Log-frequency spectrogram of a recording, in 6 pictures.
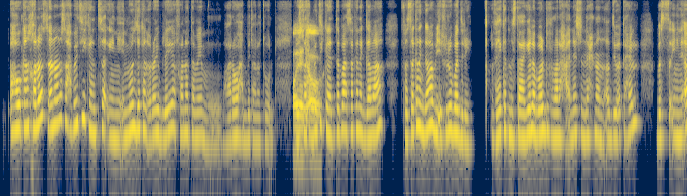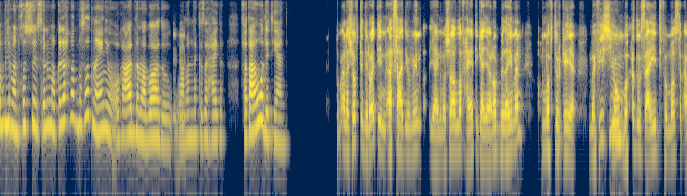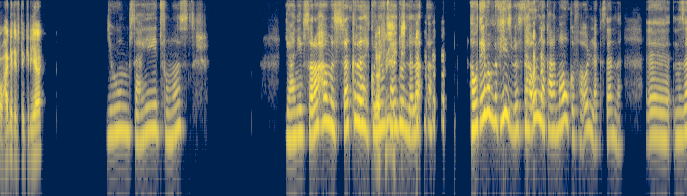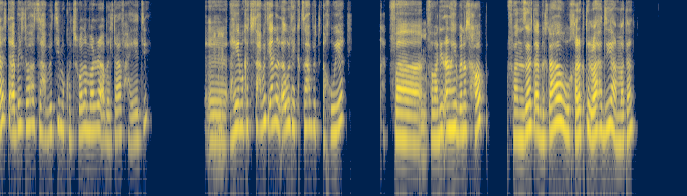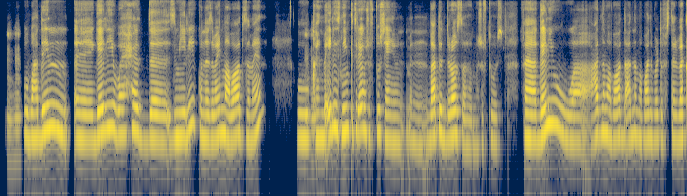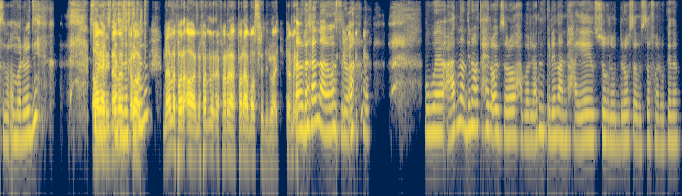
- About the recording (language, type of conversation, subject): Arabic, podcast, إيه أسعد يوم في حياتك وليه؟
- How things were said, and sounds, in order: other background noise; in English: "المول"; tsk; tapping; laughing while speaking: "أسعد يومين"; laughing while speaking: "هُم في تركيا"; laughing while speaking: "برضو"; laugh; laugh; laugh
